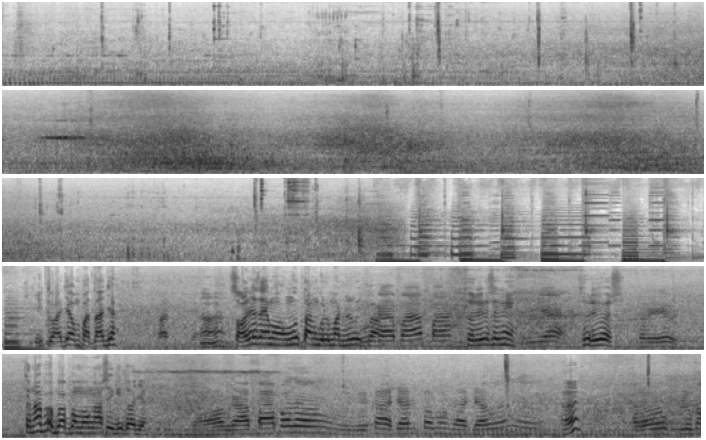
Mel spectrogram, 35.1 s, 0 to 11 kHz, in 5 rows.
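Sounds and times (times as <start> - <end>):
vehicles passing: 0.0 - 35.0.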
